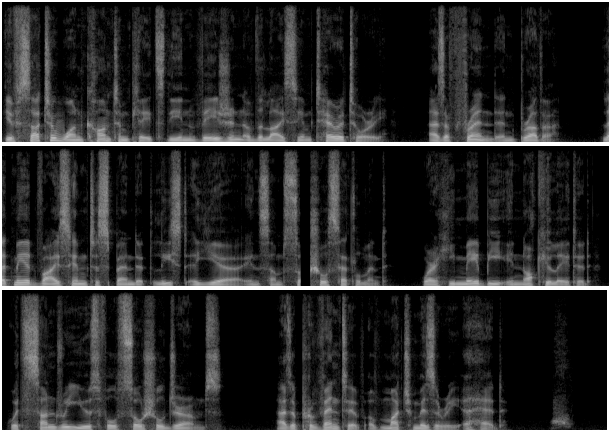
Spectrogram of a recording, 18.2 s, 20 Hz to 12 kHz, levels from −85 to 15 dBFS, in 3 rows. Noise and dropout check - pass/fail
fail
